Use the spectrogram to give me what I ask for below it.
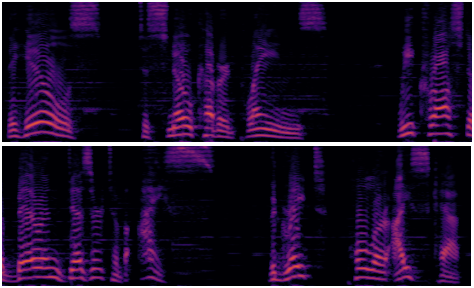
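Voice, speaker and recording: A man narrates a children's storybook with expressive drama. His fairly high voice swings widely in pitch and takes its time, with music playing behind it. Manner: expressive, dramatic read-aloud delivery. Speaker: storybook reader. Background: music and sound effects.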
